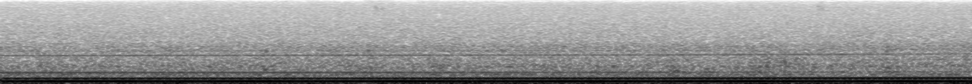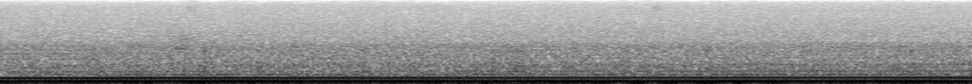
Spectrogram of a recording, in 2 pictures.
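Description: Steady low hum with a few faint steady tones above it, one of them rising slightly in pitch about four seconds in.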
